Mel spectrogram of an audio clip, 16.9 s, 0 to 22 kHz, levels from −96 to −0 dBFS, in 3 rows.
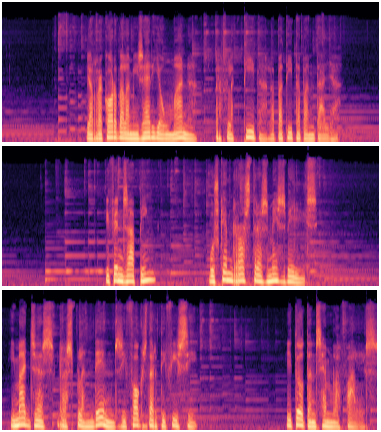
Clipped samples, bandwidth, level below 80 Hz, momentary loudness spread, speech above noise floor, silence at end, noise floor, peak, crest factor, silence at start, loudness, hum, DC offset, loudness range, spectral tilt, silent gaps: under 0.1%; 15 kHz; -42 dBFS; 15 LU; 35 dB; 0 s; -47 dBFS; 0 dBFS; 14 dB; 0.85 s; -13 LUFS; none; under 0.1%; 6 LU; -6 dB/octave; none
